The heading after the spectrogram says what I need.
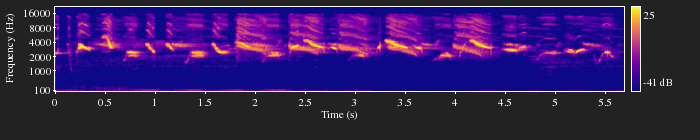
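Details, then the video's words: Chinese hwamei of the 'ngũ trường' type, an old, large, handsome bird, sings fast and changeable: slurred whistles, rising and falling, mixed with short buzzy bursts, nonstop over a faint low drone. "Họa mi ngũ trường đảo giọng tốc độ | garrulax canorus"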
